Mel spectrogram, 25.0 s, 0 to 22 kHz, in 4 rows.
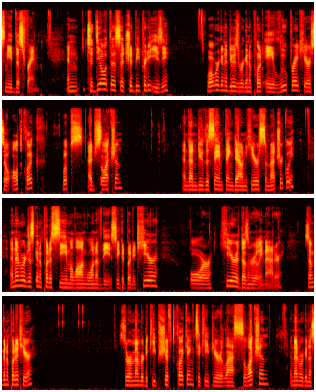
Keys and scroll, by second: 7.7 2.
